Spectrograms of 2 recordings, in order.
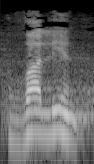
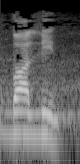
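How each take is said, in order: First: The doubled consonant is an emphatic th-like sound. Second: The doubled consonant is an emphatic d-like sound. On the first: The speaker calls it wrong. "الضالين بالضاء" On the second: The speaker calls it right. "غير الضالين"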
